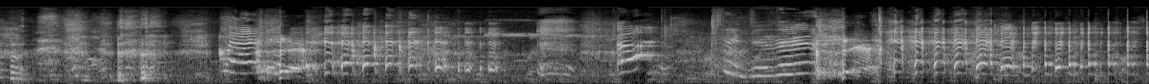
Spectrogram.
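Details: A child gives short repeated coughing bursts, mixed with high-pitched laughter and squealing voices; a plain cough amid play.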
